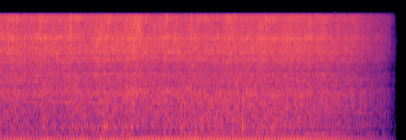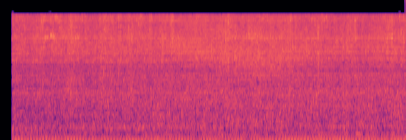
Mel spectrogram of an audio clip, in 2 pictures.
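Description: Truck engine running, a steady low rumble. It fades out about halfway through, stops for a moment of silence, then starts again.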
